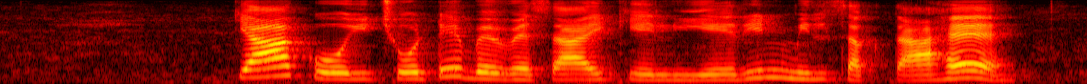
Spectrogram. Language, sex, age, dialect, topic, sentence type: Hindi, female, 41-45, Marwari Dhudhari, banking, question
